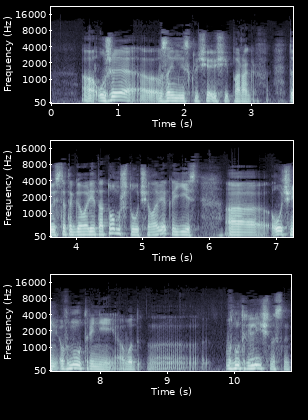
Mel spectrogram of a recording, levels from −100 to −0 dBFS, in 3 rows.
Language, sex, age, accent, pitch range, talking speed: Russian, male, 30-49, native, 100-120 Hz, 95 wpm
